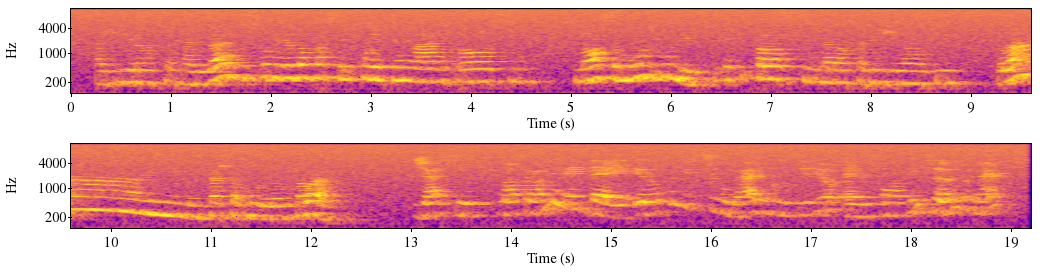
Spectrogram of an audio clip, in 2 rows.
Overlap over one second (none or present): none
